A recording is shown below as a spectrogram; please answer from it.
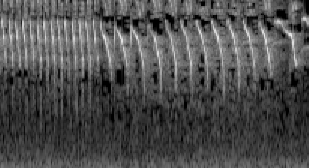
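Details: Canary singing, used to stimulate a lazy bird into song: a fast buzzy high trill that shifts into a run of quick downward-sweeping whistles, evenly repeated.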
